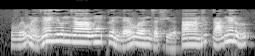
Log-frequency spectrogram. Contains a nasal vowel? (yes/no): yes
